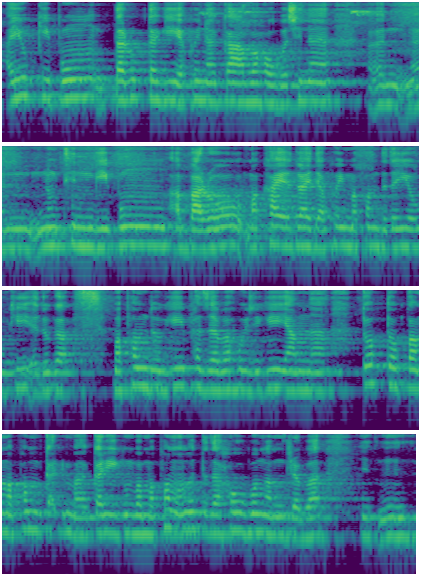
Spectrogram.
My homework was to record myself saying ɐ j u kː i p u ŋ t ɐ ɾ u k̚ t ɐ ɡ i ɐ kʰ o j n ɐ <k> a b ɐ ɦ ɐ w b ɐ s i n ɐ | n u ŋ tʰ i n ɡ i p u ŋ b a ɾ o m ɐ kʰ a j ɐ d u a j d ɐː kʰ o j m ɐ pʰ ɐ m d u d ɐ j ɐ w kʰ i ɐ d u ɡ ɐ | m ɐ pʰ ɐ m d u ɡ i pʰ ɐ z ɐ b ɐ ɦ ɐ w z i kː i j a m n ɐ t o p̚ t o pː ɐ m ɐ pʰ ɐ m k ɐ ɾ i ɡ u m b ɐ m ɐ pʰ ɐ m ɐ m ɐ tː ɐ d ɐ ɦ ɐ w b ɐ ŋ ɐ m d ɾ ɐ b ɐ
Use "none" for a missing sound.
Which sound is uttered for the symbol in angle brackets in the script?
k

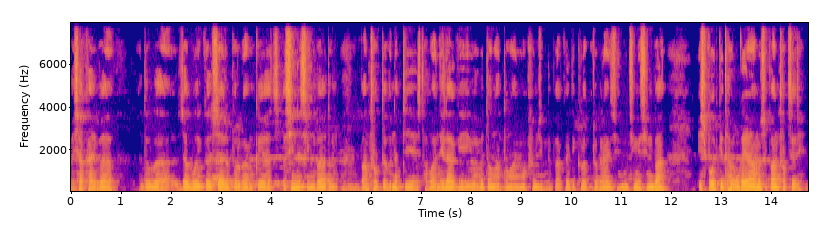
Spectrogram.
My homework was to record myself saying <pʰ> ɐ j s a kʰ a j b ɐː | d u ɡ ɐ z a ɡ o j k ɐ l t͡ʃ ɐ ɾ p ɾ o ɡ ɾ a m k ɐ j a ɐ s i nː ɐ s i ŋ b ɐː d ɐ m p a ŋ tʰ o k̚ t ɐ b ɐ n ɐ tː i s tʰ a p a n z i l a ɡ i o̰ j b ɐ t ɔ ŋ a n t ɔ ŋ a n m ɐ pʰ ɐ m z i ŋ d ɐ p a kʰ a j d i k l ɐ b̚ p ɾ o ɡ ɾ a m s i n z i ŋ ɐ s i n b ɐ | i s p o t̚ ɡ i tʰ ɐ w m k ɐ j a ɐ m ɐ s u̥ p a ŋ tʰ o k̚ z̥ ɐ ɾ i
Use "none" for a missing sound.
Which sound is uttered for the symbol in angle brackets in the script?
p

